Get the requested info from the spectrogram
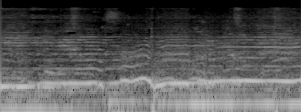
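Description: A woman singing into a handheld microphone over a backing track. She holds one note, then dips and settles on a slightly higher long note about a second in.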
